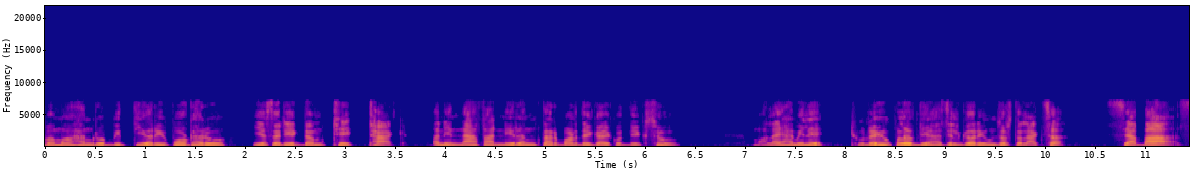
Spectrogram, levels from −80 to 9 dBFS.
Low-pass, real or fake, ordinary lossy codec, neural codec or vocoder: 7.2 kHz; fake; none; codec, 16 kHz, 8 kbps, FunCodec, trained on LibriTTS, 25 frames a second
